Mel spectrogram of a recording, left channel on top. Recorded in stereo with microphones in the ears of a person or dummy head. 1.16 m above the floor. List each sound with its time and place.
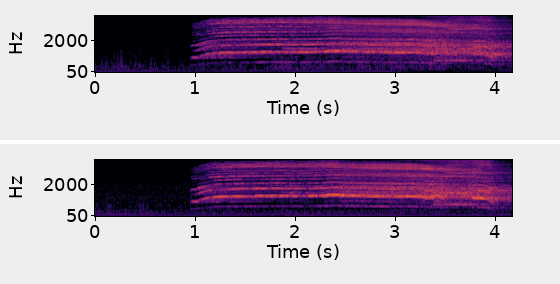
1.0 s a shout: 65° right (ahead or behind), 4.5 m; by 4.1 s 70° right (ahead or behind), 3 m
